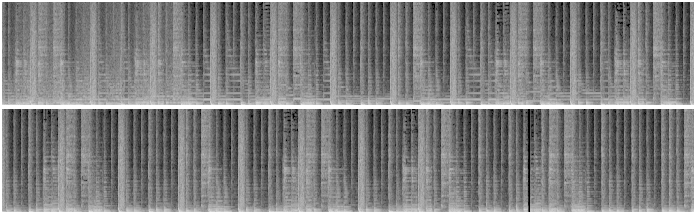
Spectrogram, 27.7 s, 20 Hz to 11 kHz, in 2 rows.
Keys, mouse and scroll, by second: 9.0 click, 12.4 click, 18.5-19.5 ctrl+scroll up 1, 20.9 alt+scroll up 1, 23.1 alt+Num_Lock, 23.3 alt+scroll up 1, 27.0 click.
